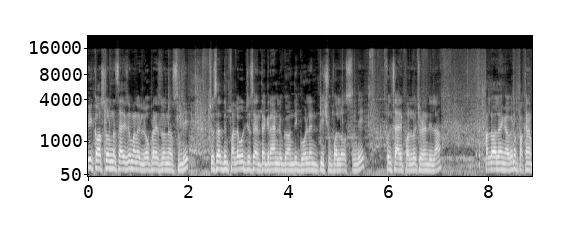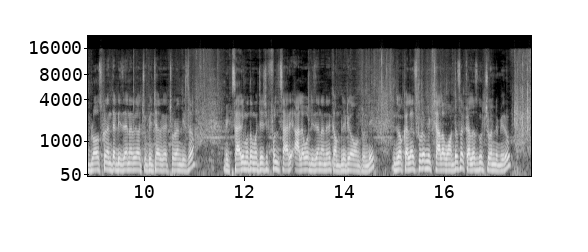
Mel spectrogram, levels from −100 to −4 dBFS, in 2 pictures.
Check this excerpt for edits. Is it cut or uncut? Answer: uncut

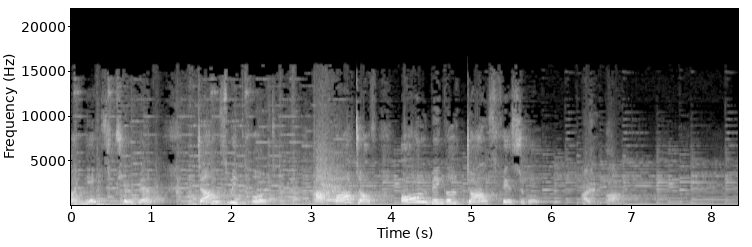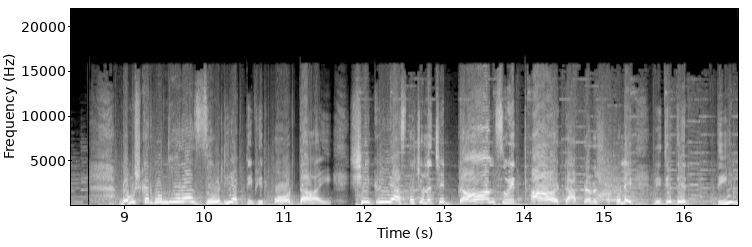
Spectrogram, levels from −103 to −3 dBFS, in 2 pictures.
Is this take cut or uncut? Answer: cut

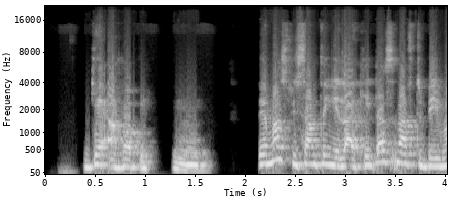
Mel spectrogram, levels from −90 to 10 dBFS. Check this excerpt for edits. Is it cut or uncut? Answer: uncut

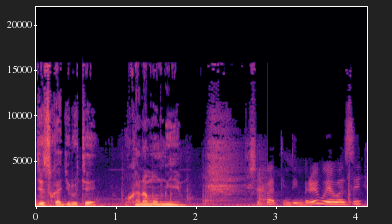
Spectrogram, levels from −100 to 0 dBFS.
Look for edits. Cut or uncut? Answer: cut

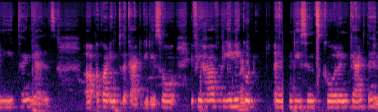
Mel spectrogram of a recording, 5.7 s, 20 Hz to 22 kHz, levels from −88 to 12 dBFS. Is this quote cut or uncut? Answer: uncut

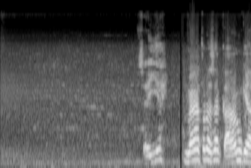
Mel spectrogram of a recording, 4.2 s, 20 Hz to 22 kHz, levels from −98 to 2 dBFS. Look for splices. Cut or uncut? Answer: cut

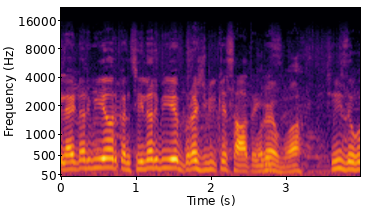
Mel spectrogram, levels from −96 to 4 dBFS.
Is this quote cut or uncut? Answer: uncut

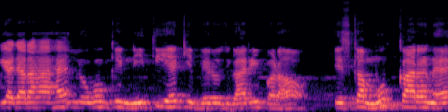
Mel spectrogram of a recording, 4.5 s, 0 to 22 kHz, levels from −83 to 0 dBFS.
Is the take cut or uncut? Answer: cut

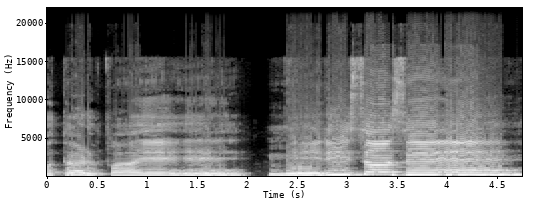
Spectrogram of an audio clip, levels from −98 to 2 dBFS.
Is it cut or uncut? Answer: cut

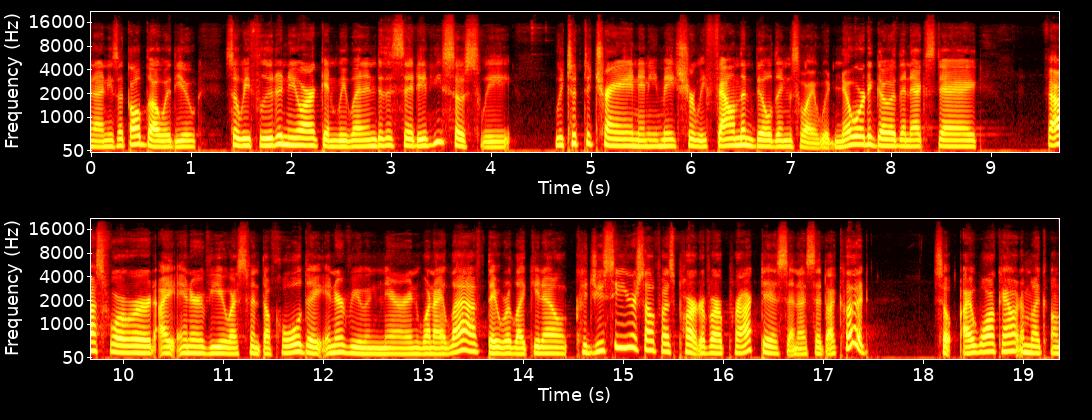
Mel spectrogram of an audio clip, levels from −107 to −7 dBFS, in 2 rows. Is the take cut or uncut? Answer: uncut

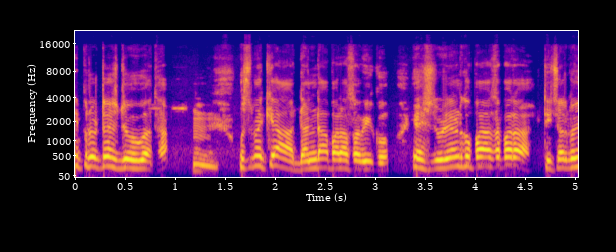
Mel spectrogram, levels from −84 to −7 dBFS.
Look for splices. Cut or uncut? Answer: uncut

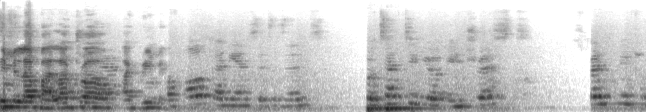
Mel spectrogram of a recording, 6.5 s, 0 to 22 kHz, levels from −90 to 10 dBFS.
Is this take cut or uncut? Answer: cut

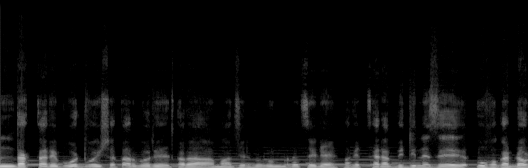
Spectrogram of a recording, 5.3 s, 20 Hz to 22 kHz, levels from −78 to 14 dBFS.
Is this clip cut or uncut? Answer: cut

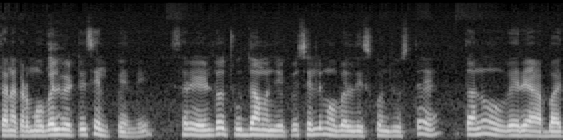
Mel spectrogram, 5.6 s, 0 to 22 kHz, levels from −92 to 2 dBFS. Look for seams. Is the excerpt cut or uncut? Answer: uncut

